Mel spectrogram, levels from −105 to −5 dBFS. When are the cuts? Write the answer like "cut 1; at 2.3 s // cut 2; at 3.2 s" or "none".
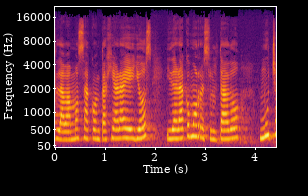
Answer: none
